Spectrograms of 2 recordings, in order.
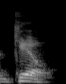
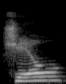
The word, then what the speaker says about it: Gill: I named a character Gill like short from Gilbert yeah apparently that like that could be you know the way it's written could be pronounced Jill Jill oh okay New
